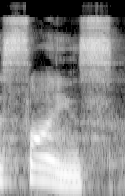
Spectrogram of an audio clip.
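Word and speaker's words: science: C की sound नहीं आती, S की साउंड आती है, साइंस, सेप्टर.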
